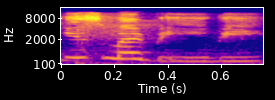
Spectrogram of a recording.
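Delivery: high, schmoopy, lovey-dovey voice. Talking about her husband who is present, schmoopy affectionate voice. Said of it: "I can hear it in her voice".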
